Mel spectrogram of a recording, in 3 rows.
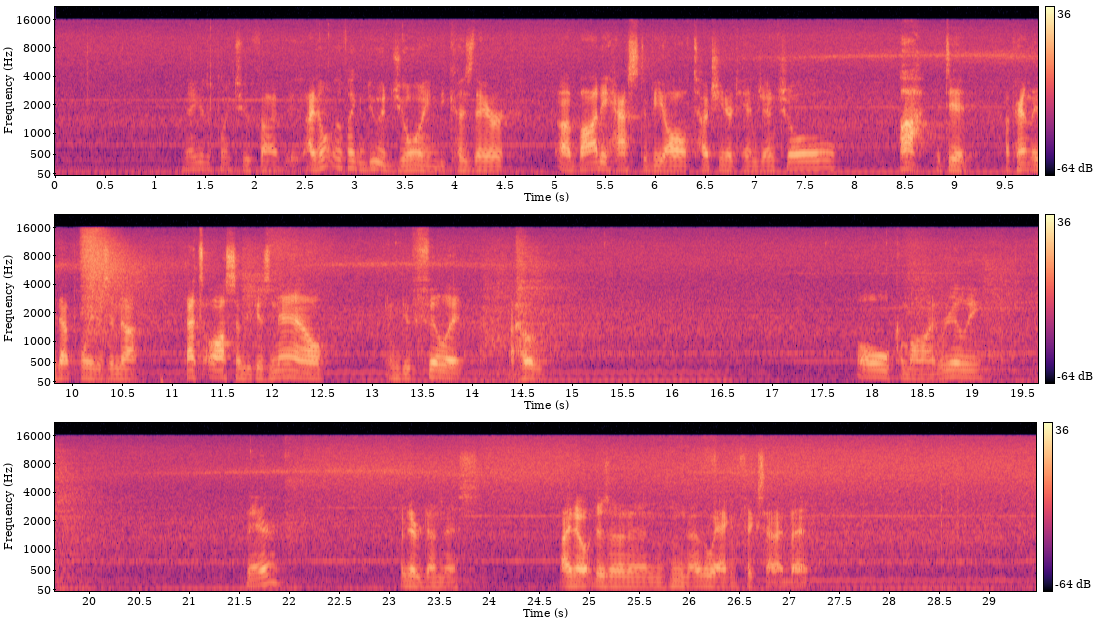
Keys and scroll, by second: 1.3-2.2 typing, 27.9 2, 28.5 Tab.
